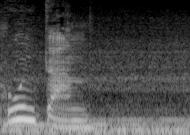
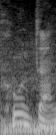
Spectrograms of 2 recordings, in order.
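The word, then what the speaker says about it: Juntan: And so that one, Yuntan, it was spelled with a J. J-U-N-T-A-N, but it was pronounced Yuntan.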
